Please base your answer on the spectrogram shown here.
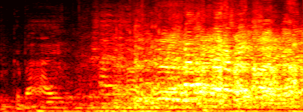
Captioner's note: laughter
